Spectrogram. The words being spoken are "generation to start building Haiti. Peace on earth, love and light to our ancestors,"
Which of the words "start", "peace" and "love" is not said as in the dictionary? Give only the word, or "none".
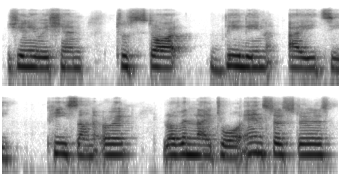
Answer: none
